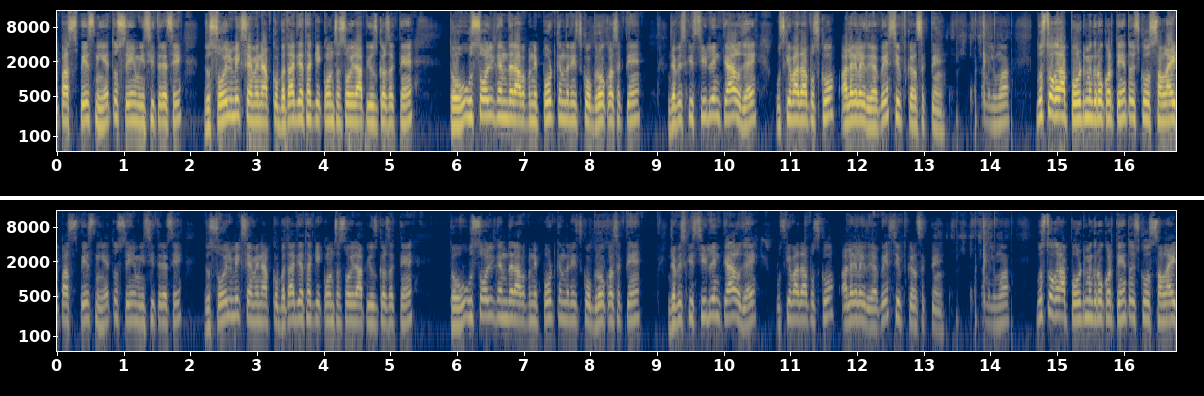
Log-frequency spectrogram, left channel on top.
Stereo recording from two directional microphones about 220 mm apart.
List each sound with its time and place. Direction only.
0.0 s speech: 30° left (ahead or behind)
13.7 s speech: 20° left (ahead or behind)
